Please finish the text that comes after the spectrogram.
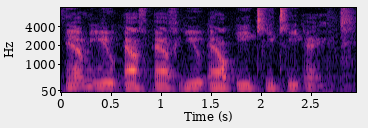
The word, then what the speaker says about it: muffuletta: Alexa, how do you pronounce m u f f u l e t t a?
